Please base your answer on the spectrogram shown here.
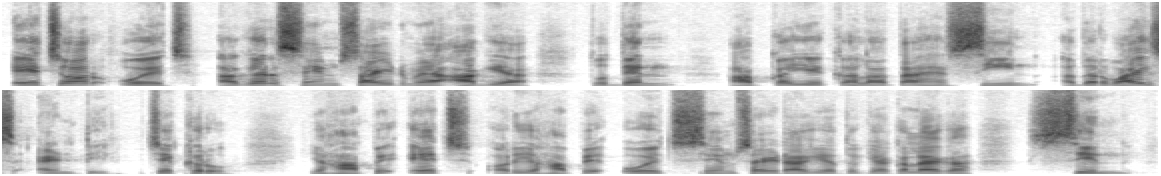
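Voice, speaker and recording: A man's voice: on the high side, fairly bright tone, dry recording, clean studio sound. A man from India teaching a chemistry class, asking his students the same question again and again and mixing English terms into his Hindi. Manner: drills students with repeated questions. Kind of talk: classroom lecture.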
